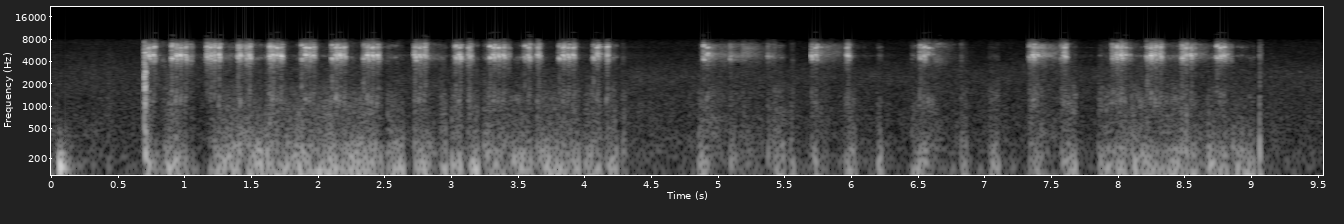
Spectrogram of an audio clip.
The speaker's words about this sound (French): Bon, le son est un peu saccadé, mais enfin, c'est pas grave, je crois qu'on aura, on aura reconnu. Donc, le quiz de la semaine dernière, euh, c'était une affirmation on peut déterminer la température ambiante grâce au champ des grillons.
